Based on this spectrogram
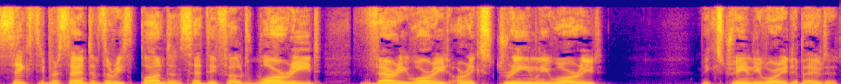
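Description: A man with a strong Irish accent talks at a fairly quick pace in a fairly high pitch, his pitch varying in an ordinary way against a quiet background. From Ireland. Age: 50s. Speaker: radio show host. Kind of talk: casual talk radio. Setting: studio. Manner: animated.

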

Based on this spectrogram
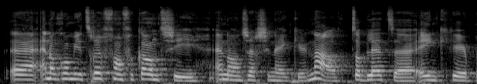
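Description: A woman with an unremarkable speaking voice talks at a fairly high pitch with ordinary pitch variation. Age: 20s. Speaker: author with diabetes. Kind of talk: interview. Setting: her own studio.

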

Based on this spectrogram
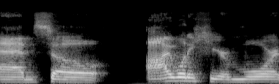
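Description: Over a quiet background, a man with a medium pitch and ordinary pitch variation speaks in an unremarkable speaking voice. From US South (Atlanta, Georgia). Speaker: podcast co-host, dancer. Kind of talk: casual chat.

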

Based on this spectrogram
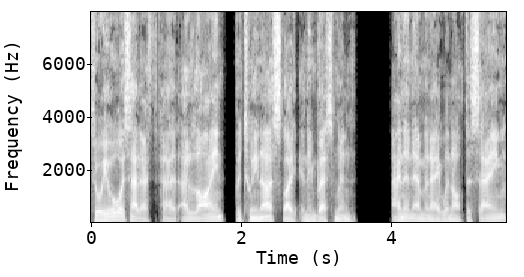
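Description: A man's very deep, low voice at a fairly quick pace with fairly even intonation, dry and close with no echo, on a very clean recording with a silent background. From UK. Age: 40s. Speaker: fintech founder and CEO. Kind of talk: interview.

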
